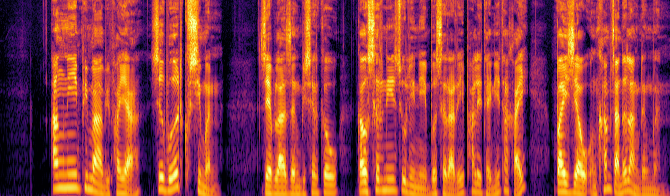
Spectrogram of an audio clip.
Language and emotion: Bodo, happy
